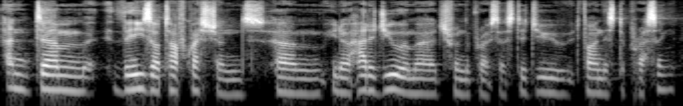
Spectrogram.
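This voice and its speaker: A man's voice: fairly high pitch, steady tone, measured pace, sharp tone. A man working as an interviewer, asking questions conversationally with informal, hesitant phrasing.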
